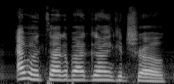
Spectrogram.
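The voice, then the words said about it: Kim Kardashian impression. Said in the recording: “Good impression, ... nailed the Kim K impression.”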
